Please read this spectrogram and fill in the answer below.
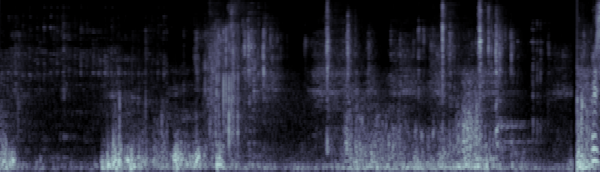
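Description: Wind rumbling on a handlebar camera's microphone and a gravel bike rolling over a cracked, rough asphalt path, with scattered short clicks and rattles from the bike.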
